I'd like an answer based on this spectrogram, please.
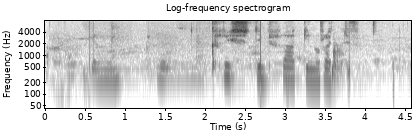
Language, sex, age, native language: Icelandic, female, 8, Icelandic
